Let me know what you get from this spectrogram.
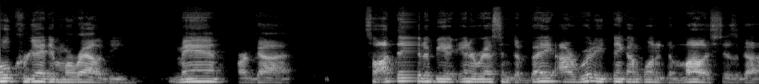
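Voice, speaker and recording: A man with a Southern US accent, medium pitch, ordinary pitch variation and a moderate pace. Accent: Southern twang. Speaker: streamer and debater. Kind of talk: casual chat.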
